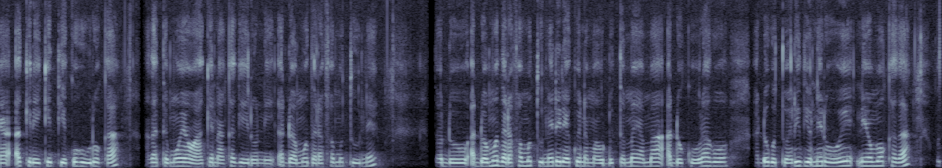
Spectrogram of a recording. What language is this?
Kikuyu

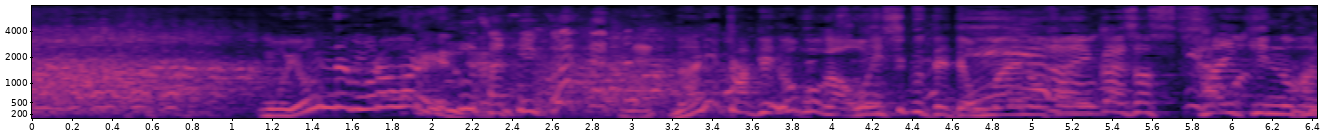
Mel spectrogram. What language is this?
Japanese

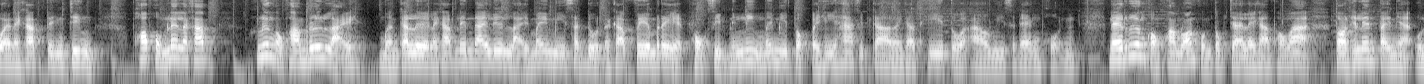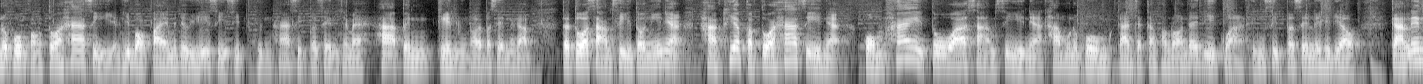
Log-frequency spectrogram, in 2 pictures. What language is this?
Thai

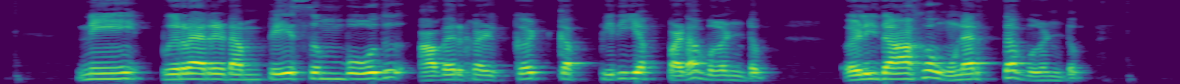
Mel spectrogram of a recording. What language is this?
Tamil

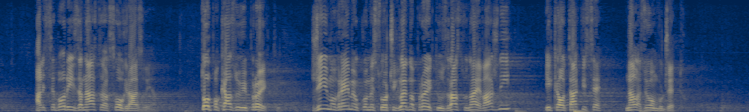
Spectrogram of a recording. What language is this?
Serbian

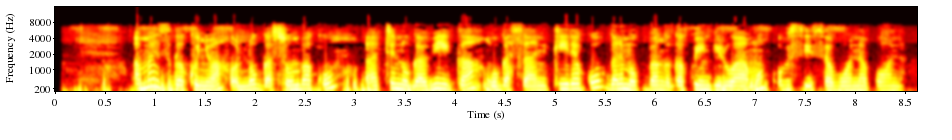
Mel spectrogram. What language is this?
Ruuli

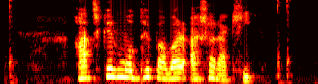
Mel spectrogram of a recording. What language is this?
Bangla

